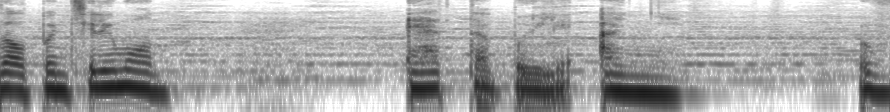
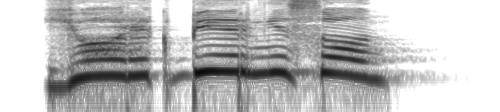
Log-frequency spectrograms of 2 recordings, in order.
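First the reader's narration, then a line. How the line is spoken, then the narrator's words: Ecstatic joyful shout. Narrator (Russian): закричала Лира, не помня себя от радости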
